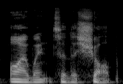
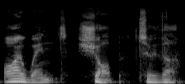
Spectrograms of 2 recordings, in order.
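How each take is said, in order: First: Said in the usual way. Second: Slow, word-by-word scrambled sentence; muddled word order. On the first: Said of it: "if you give me a sentence saying". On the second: Shown as a demonstration. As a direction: lay out "shop to the" slowly, word by word. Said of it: "I would write".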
